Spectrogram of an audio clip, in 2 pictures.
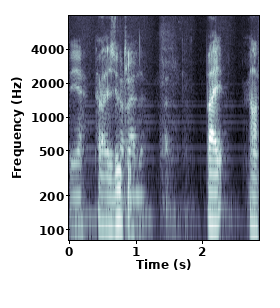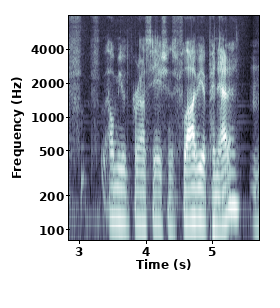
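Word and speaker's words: Barazzutti: Berazzuti, yeah. Berazzuti. Corrado. But help me with the pronunciations.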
